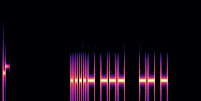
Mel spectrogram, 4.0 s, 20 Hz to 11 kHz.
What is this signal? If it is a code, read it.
Morse code, heard as a keyed tone, about 28 wpm, 690 Hz. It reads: 4O MT
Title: Winter Field Day Exchanges Encore 28wpm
